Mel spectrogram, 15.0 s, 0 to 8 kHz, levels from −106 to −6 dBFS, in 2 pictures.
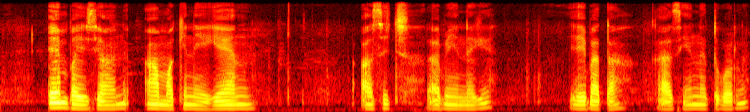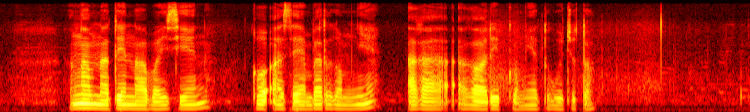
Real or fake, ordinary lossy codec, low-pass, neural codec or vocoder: real; none; 7.2 kHz; none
